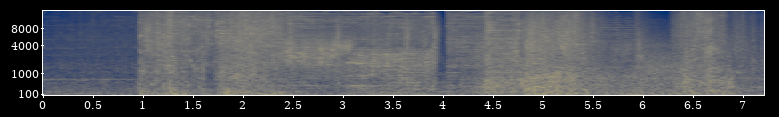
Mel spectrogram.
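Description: Video game spell effects whoosh and crackle in a fast fight.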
